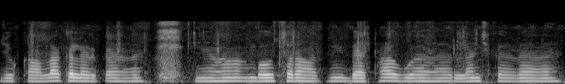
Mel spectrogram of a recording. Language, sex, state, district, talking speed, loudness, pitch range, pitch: Hindi, male, Jharkhand, Ranchi, 170 wpm, -19 LUFS, 145-155 Hz, 150 Hz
